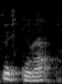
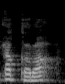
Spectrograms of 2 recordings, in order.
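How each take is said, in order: First: The word begins with a u vowel. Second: The word begins with an a vowel. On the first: "We didn't say Uqra" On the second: "We didn't say Aqra"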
